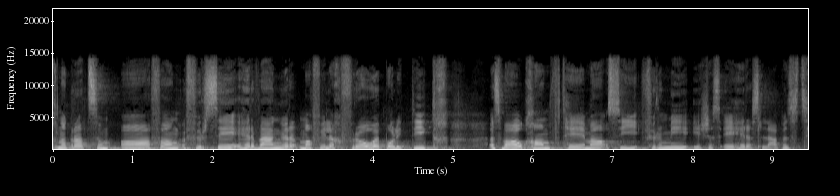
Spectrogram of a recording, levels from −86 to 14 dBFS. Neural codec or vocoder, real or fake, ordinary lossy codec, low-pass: none; real; none; 14.4 kHz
